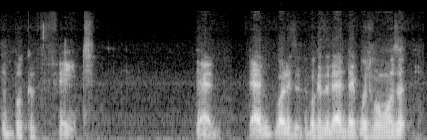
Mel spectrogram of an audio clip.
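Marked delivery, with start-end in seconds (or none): 0.0-1.2 very quiet, low, very soft, hushed tones. Retelling asking someone about a book, saying its title in hushed tones. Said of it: "And I say in hushed tones".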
